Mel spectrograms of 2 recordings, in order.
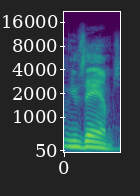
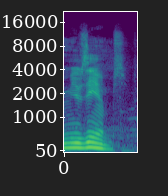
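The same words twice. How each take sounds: First: The middle syllable has an 'eh'-like vowel. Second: The middle syllable has no 'eh'-like vowel. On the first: The speaker calls it wrong. "They are not museums; ... It's not an eh sound" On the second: The speaker calls it right. "they're museums"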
